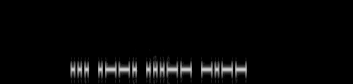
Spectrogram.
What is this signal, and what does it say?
Morse code, heard as a keyed tone, about 34 wpm, 700 Hz. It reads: SP3Y
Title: DXCC-100 Call Signs - 4 Characters - 35wpm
